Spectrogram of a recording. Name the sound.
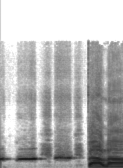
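whistle being blown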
